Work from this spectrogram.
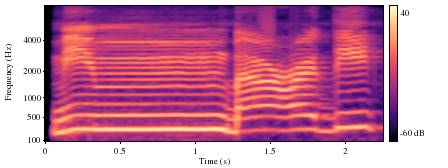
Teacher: فمن تاب من بعد، یا دیکھیں میم، یہاں نون ساکن ہے، نون ساکن کے بعد جو ہے با آ رہا ہے، تو یہاں پر اقلاب ہوگا یعنی تبدیلی ہوگی، تو ہم یہاں میم کا تلفظ کریں گے اور ہم یہاں غنہ بھی کریں گے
